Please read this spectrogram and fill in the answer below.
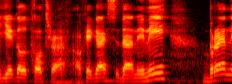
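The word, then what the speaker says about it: Jaeger-LeCoultre: Dulu gue waktu pertama kali masuk dunia jam, gue panggilnya adalah Jaeger LeCoultre. Nah, sekarang gue kayaknya mulai improve cara gue pronounce. Jadi gue ngomongnya Jaeger LeCoultre.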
